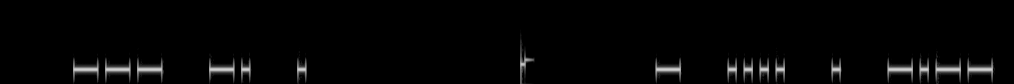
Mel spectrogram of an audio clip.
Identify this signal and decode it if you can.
Morse code, heard as a keyed tone, about 15 wpm, spaced as for 11 wpm, 700 Hz. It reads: ONE THEY
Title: 2x Character Spacing - Top 100 Words - 15wpm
